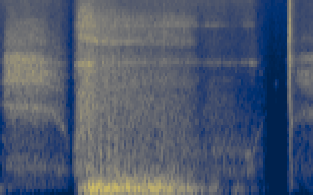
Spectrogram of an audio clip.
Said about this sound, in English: Okay, I steady my breathing. In, out.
